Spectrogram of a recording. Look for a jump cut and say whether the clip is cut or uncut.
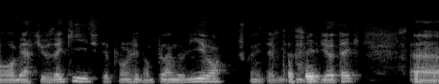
uncut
